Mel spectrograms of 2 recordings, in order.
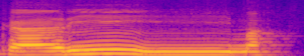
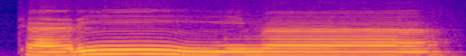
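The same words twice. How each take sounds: First: The final vowel is cut short and stopped. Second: The final vowel is held for two beats. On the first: The speaker calls it wrong. "Jangan karimah. ... jangan berhenti macam tu" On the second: The speaker calls it right. "baca cantik-cantik dua harakat dekat sini"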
